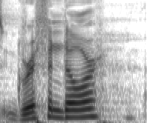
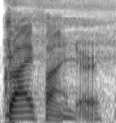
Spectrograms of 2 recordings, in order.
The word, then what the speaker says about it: Gryffindor: And I made, you had never watched any, how did you pronounce Gryffindor? – Gryfinder.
